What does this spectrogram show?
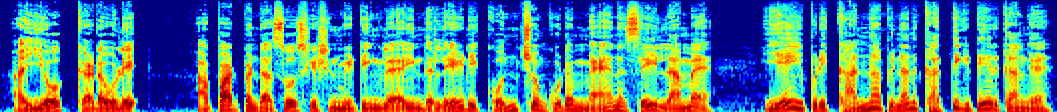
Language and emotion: Tamil, disgusted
